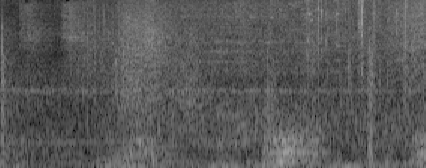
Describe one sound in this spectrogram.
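A large creature's wings flap overhead.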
